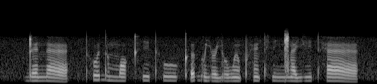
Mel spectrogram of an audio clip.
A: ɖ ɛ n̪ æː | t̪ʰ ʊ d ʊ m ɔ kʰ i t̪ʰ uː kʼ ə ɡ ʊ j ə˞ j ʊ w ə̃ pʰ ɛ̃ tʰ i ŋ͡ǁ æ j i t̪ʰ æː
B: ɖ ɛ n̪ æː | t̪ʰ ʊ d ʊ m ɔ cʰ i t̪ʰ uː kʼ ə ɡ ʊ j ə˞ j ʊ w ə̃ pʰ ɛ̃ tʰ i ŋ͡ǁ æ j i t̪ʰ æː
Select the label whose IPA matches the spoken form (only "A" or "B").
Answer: A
